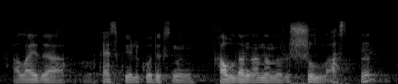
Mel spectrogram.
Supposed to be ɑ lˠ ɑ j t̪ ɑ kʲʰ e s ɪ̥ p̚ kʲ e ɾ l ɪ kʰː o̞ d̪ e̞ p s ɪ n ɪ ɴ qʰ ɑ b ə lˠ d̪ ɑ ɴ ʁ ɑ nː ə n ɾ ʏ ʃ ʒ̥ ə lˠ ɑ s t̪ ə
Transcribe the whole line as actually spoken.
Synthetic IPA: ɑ lˠ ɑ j d̪ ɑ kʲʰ æ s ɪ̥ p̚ kʲ e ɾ l ɪ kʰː o̞ d̪ e̞ k s ɪ n ɪ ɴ qʰ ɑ b ə lˠ d̪ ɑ ɴ ʁ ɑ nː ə n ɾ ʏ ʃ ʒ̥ ə lˠ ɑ s t̪ ə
